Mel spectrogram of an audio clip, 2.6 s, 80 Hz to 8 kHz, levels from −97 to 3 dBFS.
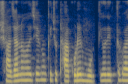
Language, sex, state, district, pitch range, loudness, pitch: Bengali, female, West Bengal, Purulia, 195-215 Hz, -19 LUFS, 205 Hz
